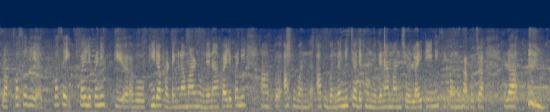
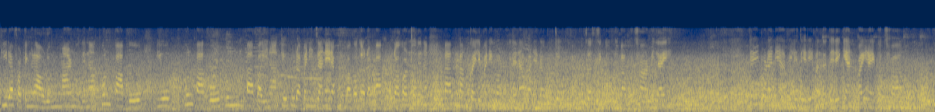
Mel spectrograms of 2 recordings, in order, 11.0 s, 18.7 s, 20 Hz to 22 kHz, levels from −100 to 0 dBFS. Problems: constant background noise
